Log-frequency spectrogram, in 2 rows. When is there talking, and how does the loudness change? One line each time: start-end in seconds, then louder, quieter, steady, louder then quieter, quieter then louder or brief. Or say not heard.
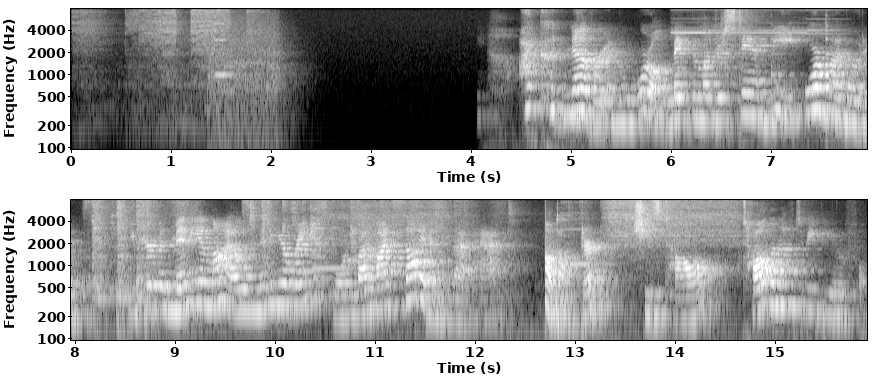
4.5-15.8 steady.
